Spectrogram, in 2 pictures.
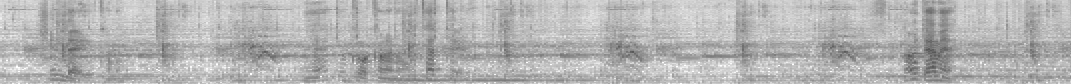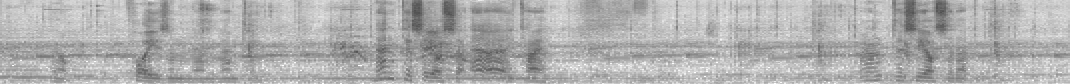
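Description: A video game's music plays steadily.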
